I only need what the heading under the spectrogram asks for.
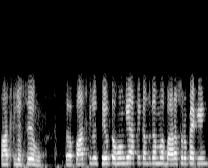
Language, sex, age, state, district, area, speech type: Hindi, female, 60+, Uttar Pradesh, Sitapur, rural, conversation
